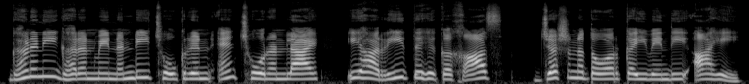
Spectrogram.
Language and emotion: Sindhi, neutral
